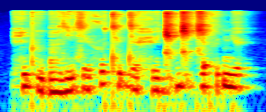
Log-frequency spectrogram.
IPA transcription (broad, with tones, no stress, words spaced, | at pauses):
hĩ˦˨pʰĩ˨ ʔã˨zĩ˨ sʰe˨θo˦˨ tʰɪ˦ʔdɛ˨ he˨d͡ʑʊ˦ʔ d͡ʑɪ˦ʔt͡ɕä˦ʔ θɪ˦ʔɲɛ˦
